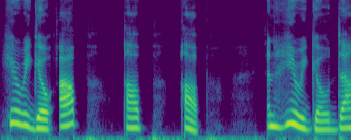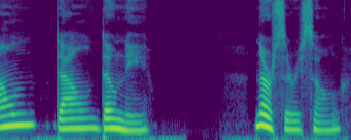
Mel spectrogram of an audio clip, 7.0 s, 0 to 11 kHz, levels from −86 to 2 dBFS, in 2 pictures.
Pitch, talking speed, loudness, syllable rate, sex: 200 Hz, 130 wpm, -18 LUFS, 4.6 syllables/s, female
